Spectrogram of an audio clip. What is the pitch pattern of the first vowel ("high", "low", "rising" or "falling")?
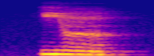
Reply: low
